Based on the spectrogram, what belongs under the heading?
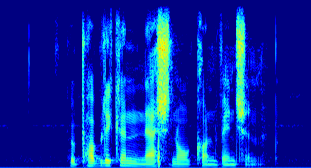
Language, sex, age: English, male, 24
